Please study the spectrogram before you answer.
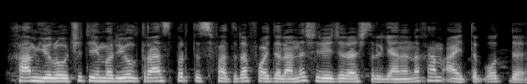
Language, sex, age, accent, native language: Uzbek, male, 19-29, Sirdaryo, Uzbek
